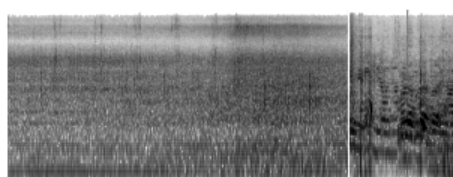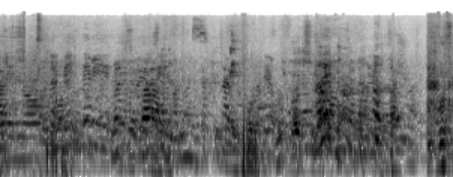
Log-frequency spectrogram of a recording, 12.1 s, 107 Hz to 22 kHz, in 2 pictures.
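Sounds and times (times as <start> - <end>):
low street rumble: 0.1 - 5.0
wind on microphone: 5.8 - 7.0, 9.2 - 9.6.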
